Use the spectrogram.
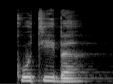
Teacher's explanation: رابعا، انتبه لإتمام الحركات عند قراءة كلمة كتب كتب، فالفم سينتقل من الضم إلى الانخفاض إلى الفتح، وهذا يرافقه حركة شفاه مناسبة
